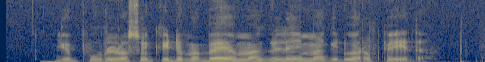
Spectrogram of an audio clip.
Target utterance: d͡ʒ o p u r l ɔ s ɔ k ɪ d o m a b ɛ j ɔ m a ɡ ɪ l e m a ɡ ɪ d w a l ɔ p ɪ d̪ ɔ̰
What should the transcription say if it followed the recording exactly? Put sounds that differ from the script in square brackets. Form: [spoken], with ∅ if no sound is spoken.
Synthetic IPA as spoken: d͡ʒ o p u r l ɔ s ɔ k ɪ d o m a b ɛ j ɔ m a ɡ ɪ l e m a ɡ ɪ d w a [ɾ] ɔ p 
